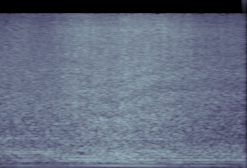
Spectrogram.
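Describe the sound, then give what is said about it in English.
A small kart engine drones steadily as someone drives practice laps on a little motor racing track, its buzzing pitch swelling slightly toward the middle, with no voices present. “and there's somebody in a cart doing some practice, practice laps.”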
